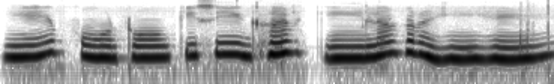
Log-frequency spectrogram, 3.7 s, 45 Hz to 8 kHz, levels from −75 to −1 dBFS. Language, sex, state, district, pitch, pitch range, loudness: Hindi, female, Madhya Pradesh, Bhopal, 240 Hz, 230-285 Hz, -12 LUFS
